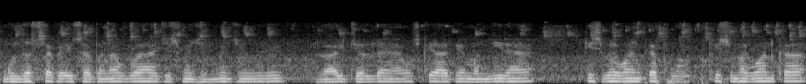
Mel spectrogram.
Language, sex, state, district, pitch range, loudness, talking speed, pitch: Hindi, male, Bihar, Katihar, 130-140 Hz, -17 LUFS, 165 wpm, 135 Hz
